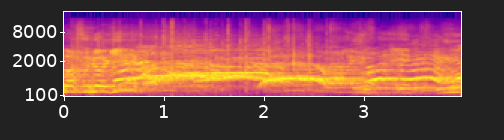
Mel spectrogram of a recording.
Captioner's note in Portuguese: gritaria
